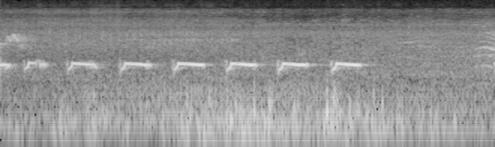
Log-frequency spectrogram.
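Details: Zebra dove, the local perkutut, a female calling the male: a rapid run of about eight short, clear tonal notes on one pitch, each slightly rising and then held, at a steady pace. Low rumbling background noise throughout.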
